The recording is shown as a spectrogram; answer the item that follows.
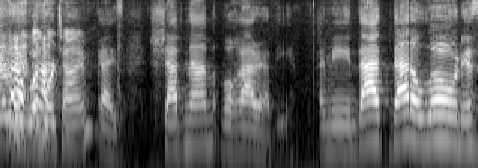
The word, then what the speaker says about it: Shabnam Mogharabi: Do you want to just pronounce it properly for everybody one more time? Guys, Shabnam Mogharabi.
